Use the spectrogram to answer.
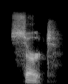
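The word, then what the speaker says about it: Surtr: Is it Surtur? Cert. There's not an R after? There is, but it's not pronounced.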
